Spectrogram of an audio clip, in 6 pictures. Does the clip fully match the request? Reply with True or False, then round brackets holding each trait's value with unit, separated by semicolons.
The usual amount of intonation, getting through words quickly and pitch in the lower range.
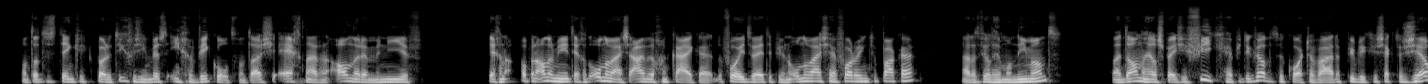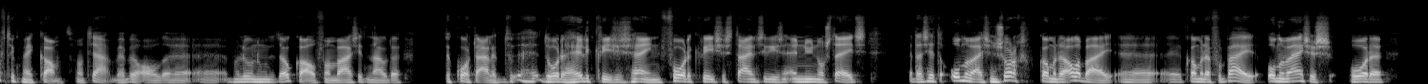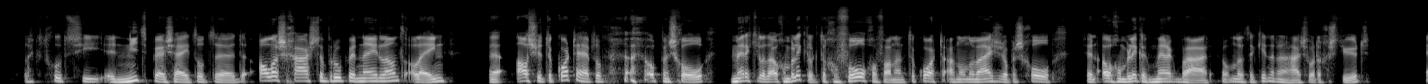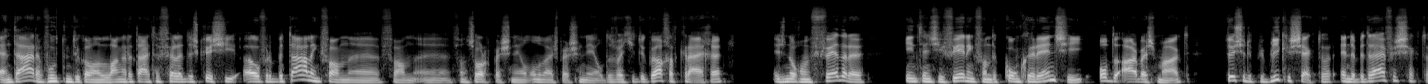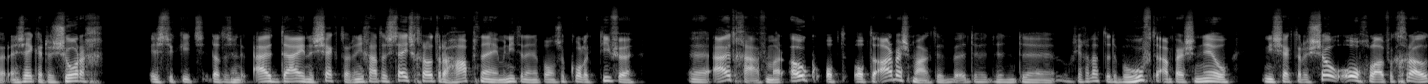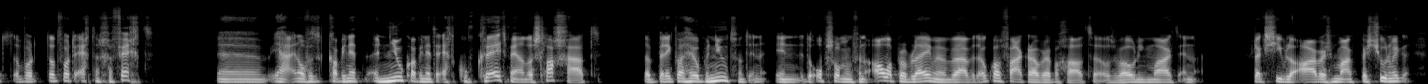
True (3.9 semitones; 210 wpm; 125 Hz)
